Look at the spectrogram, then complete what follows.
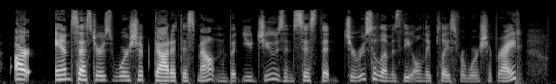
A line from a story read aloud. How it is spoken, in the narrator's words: When she found her tongue, she stammered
